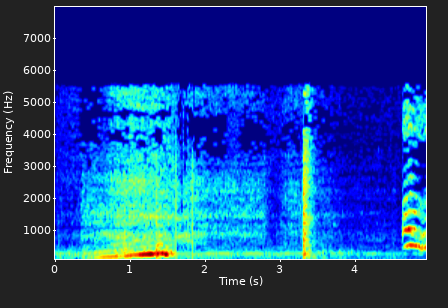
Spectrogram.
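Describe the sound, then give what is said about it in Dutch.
A race car engine revs up with a rising whine for about a second, then fades into a low hum. A sharp click follows, and a brief voice comes in at the end. “Dit is de raceauto.”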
